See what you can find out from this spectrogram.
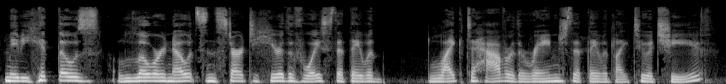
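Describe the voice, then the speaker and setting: A woman hosting an interview, her voice low and dry and close to the mic. She asks her questions in a measured, curious way. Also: steady tone, a little mellow, no echo. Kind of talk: interview host, asking questions.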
